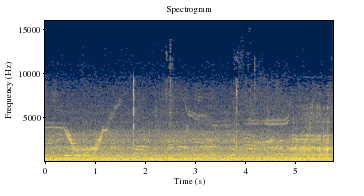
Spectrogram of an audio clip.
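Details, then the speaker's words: Packard Bell model 35 AM tube radio that sat outside, with earlier added components and hack repairs, coils and tubes checked good: constant hiss with whistles gliding in pitch and no clear station; receiver fault, cause unknown. "it's weird it sounds like there's some activity"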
